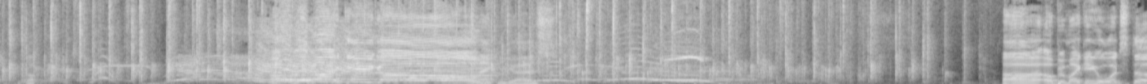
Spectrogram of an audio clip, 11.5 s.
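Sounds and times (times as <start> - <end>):
crowd cheering: 0.0 - 9.4
scattered clapping: 0.0 - 10.0
speech: 0.2 - 0.6, 3.7 - 5.6, 10.0 - 11.4
many voices yelling and whooping: 1.7 - 7.4.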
